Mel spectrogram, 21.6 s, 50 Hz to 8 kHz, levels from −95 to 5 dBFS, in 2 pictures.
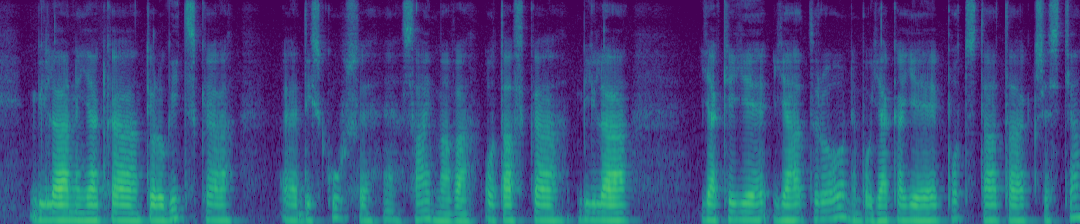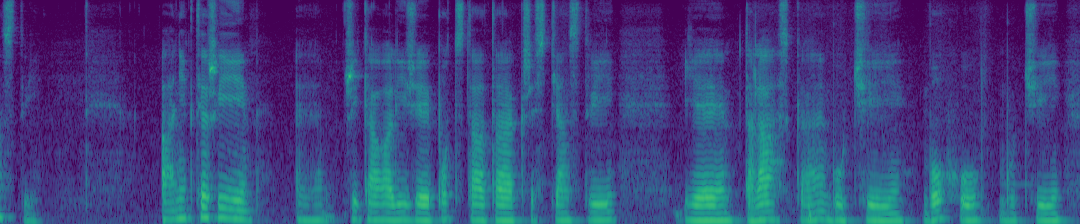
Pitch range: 100-115 Hz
